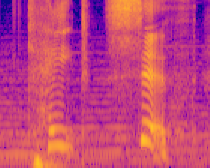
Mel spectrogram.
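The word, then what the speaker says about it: Cait Sith: is spoken and that's it's like a Celtic word it's a whole like that's what he's based on and then like in English they made some post and they were like It's pronounced Kate Sith and then a bunch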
